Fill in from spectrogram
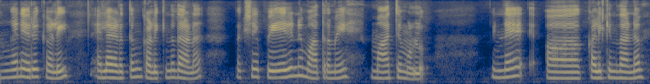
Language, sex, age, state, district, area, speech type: Malayalam, female, 18-30, Kerala, Thiruvananthapuram, urban, spontaneous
